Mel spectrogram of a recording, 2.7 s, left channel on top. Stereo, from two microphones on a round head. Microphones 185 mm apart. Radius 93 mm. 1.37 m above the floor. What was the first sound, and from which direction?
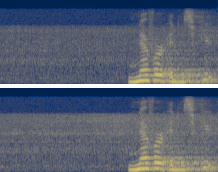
A woman speaking, 10° right (ahead or behind).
